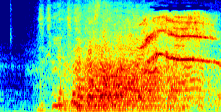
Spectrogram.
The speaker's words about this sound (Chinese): 啥玩意儿？你家猫你踩着猫了？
